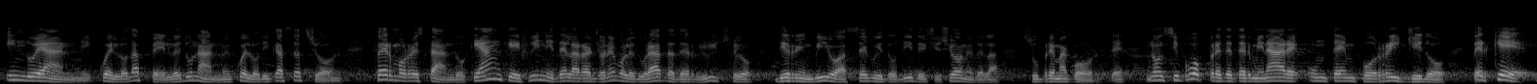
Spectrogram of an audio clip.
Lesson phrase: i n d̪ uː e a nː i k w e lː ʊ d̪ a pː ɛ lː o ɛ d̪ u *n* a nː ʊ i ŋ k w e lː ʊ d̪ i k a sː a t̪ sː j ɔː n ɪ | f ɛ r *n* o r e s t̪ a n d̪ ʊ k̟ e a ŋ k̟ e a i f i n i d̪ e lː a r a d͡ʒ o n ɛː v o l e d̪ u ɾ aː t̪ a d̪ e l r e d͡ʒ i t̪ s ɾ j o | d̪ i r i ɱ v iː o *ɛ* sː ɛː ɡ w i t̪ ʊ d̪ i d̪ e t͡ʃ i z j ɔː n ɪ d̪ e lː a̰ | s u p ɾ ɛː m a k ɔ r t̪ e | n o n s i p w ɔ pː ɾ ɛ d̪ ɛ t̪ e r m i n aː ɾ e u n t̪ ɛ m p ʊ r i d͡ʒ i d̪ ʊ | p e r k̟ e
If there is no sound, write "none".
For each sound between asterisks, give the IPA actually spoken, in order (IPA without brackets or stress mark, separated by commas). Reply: n, m, a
